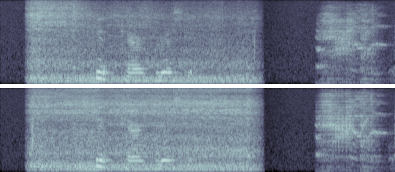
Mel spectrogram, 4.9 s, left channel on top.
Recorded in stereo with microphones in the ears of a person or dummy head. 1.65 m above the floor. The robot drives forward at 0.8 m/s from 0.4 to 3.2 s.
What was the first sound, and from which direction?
A man speaking, 35° right (ahead or behind).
